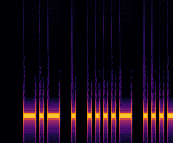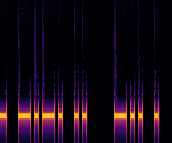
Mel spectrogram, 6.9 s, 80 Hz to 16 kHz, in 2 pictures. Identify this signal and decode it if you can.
Morse code, heard as a keyed tone, about 15 wpm, 700 Hz. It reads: KE4VCI DE
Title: USA Callsign DE Callsign - 6 Characters - 15wpm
